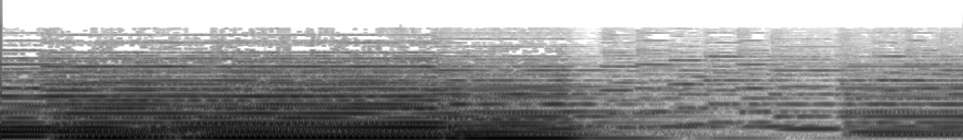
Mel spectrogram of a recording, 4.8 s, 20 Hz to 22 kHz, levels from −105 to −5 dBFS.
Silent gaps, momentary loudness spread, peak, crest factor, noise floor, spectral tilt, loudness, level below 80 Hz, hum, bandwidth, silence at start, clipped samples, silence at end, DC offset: none; 22 LU; 0 dBFS; 12 dB; -34 dBFS; -9 dB/octave; -12 LUFS; -30 dBFS; none; 5 kHz; 0 s; under 0.1%; 0 s; under 0.1%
